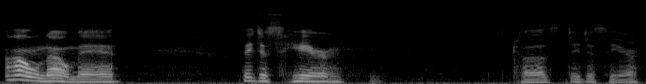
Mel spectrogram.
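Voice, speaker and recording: A man casually commenting over his gameplay, talking in a halting way with many fillers and restarts. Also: mid-range voice. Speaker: gameplay streamer.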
